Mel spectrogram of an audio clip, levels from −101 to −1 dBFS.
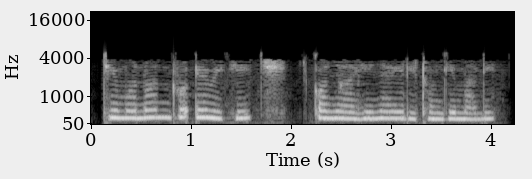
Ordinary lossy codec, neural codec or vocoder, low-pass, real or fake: AAC, 16 kbps; codec, 16 kHz, 4.8 kbps, FACodec; 7.2 kHz; fake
